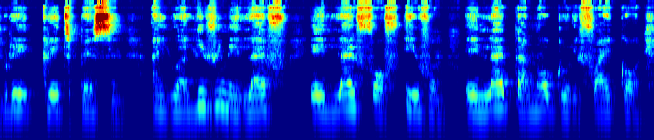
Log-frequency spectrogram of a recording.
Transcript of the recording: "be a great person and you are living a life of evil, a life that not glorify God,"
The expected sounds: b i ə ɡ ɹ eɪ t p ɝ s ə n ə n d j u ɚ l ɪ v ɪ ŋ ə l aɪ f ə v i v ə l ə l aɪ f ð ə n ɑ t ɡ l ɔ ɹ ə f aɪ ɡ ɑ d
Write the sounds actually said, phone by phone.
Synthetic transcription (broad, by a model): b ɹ ə ɡ ɹ eɪ t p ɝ s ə n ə n j u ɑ l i v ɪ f ə l aɪ f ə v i v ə n ə l aɪ f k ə n ɑ t ɡ l ɔ ɹ ə f aɪ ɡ ɑ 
